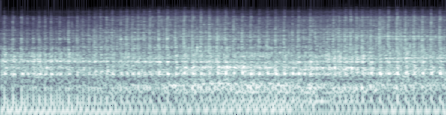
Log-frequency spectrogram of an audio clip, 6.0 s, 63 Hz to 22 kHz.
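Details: 1989 Yamaha YSR50 50cc two-stroke, 198 original miles, cosmetically restored, quick start-up: quick, even crackle of pulses at a steady idle with no knocks or misses; motor sounds like brand new, healthy.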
